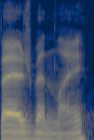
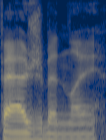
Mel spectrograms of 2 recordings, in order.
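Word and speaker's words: Fagbenle: 6 rebounds, Fajbinlay. Again, I know it's a hard G. I choose not to say the hard G. I say the soft G so YouTube doesn't mark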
